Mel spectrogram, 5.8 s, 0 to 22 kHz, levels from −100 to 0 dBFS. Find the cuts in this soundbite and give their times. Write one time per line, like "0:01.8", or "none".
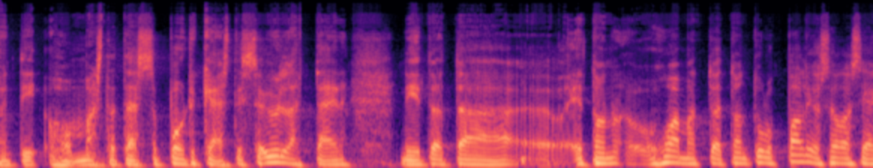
none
